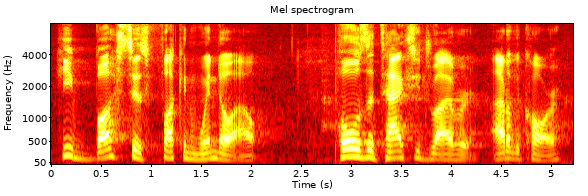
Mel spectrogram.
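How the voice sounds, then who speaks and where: A man in his twenties, guesting on a podcast, shares a crazy story in an easygoing chat, energetic, foul-mouthed and laughing as he goes. His mid-range voice moves at a measured pace.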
